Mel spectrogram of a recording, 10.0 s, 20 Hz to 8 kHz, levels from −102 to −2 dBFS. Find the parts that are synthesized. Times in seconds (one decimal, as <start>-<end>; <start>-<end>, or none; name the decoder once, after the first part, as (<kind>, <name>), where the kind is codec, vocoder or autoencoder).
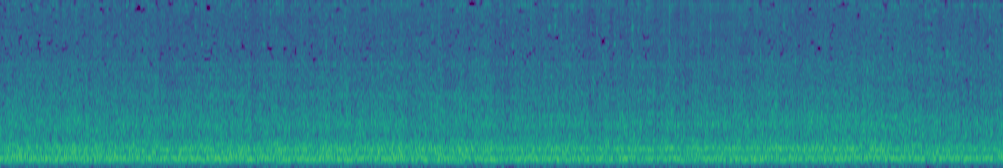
6.5-7.5 (autoencoder, DAC-VAE)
